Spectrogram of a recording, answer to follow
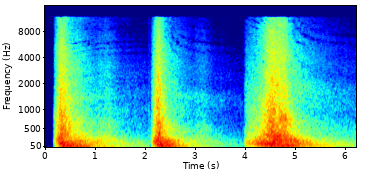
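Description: Three whoosh sound effects accompanying an animated title card. The first two hit suddenly and fade away over a couple of seconds each. The third swells up more gradually before fading out.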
